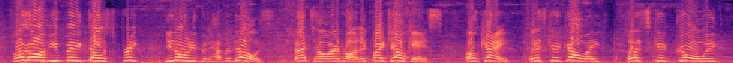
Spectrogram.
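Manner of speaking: high, loud frantic yelling; panicked shouting. Real, not acted. Chased, cursing.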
